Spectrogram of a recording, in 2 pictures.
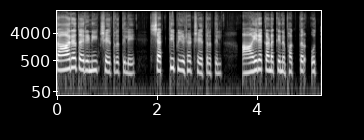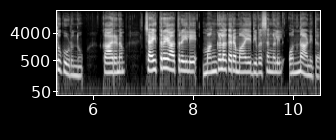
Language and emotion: Malayalam, neutral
